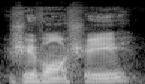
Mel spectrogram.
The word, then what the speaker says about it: Givenchy: I'm not really I have to say it the correct way. Givenchy. I don't know the crass American way to pronounce this is. Givenchy.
